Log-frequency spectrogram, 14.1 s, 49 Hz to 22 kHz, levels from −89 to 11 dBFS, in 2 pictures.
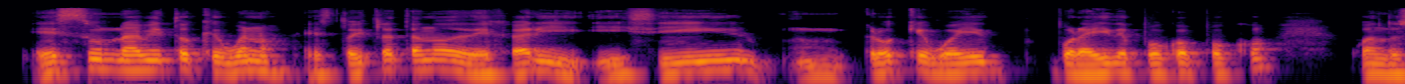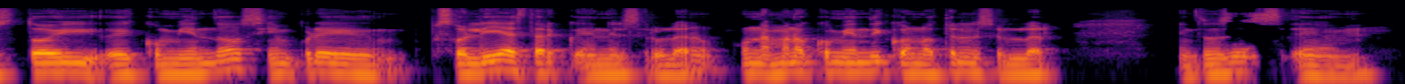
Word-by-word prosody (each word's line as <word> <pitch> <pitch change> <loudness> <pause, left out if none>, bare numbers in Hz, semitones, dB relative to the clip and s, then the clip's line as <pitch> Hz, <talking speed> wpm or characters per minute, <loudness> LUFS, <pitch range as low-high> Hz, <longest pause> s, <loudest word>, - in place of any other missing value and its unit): es 125 +4 -2
un 145 -2 +2
hábito 140 +2 +2
que 125 - -2
bueno, 125 +1 0
estoy 105 +2 -3
tratando 140 +4 +1
de - - +4
dejar 105 +3 +2
y 115 -5 -2
y 105 +1 -6
sí, 125 +7 -1 0.2
mm, 90 +1 -10
creo - - +1
que - - +1
voy 125 +3 +1 0.2
por - - +4
ahí 105 +2 +4
de 115 -1 +1
poco 110 -1 +2
a - - -9
poco. 155 +8 -5 0.4
Cuando 105 -2 -1
estoy, 115 +2 +4
eh, 105 0 +2
comiendo 105 +7 0
siempre, 110 -6 +1 0.2
pues - - -8
solía 120 +6 +5
estar 115 0 +1
en 100 0 -1
el 100 - -1
celular 105 +1 -2 0.2
con 110 - -3
una 105 - +1
mano 115 +2 +1
comiendo 120 0 0
y 125 - -3
con 110 - +1
la 105 - +1
otra 105 - -2
en 115 - -1
el 110 - -2
celular. 105 0 -2 0.6
Entonces, 105 +6 -4
em, 95 +1 -4
110 Hz, 195 wpm, -21 LUFS, 105-125 Hz, 0.6 s, solía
